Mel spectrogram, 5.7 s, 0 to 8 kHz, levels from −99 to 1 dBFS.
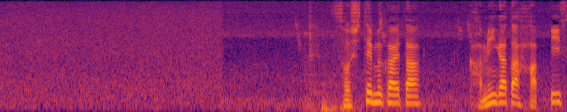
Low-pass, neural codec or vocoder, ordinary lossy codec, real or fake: none; none; none; real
